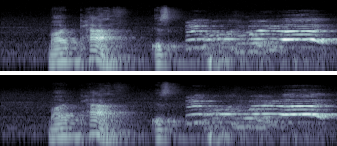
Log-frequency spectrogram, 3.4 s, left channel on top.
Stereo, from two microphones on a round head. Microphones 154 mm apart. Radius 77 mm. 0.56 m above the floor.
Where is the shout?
30° left (ahead or behind), 4.5 m.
